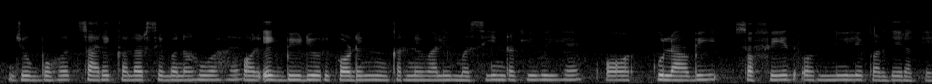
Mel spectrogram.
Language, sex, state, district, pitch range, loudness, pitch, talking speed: Hindi, female, Chhattisgarh, Bastar, 200-210 Hz, -33 LUFS, 205 Hz, 160 wpm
